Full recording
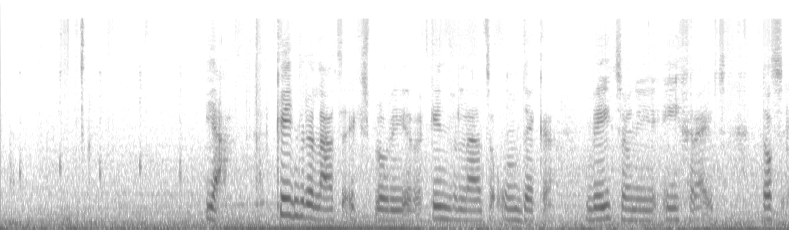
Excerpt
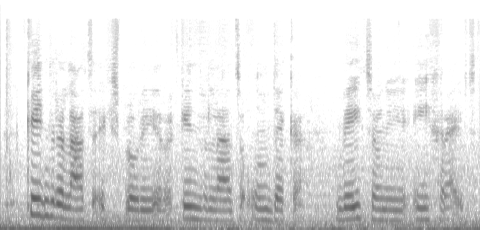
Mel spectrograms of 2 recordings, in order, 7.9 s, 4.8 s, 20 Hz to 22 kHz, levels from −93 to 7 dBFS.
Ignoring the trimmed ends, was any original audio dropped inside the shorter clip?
no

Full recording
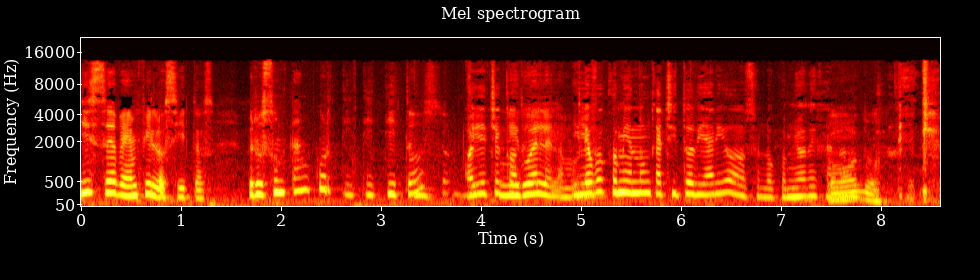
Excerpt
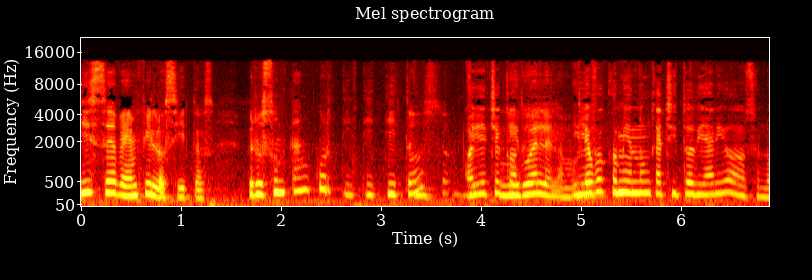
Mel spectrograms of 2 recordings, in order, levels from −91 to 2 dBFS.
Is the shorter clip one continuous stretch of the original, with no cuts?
yes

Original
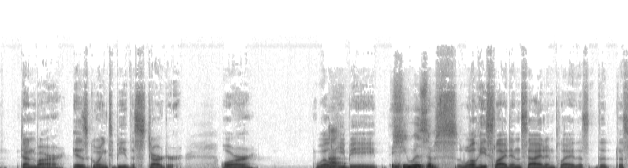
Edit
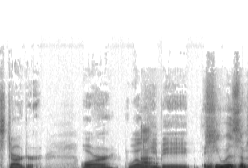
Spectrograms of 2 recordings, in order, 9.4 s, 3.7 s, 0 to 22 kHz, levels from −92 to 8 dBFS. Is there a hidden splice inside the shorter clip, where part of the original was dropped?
yes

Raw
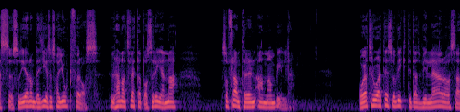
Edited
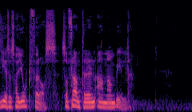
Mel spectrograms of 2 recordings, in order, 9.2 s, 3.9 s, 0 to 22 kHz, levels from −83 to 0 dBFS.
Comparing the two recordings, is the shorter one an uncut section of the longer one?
no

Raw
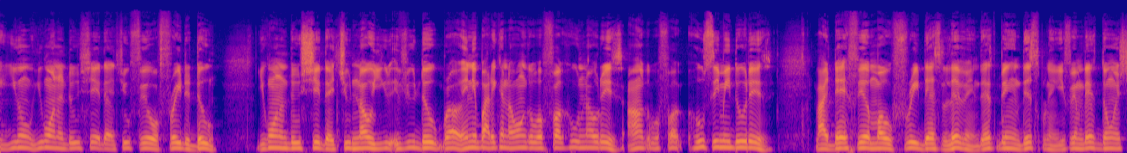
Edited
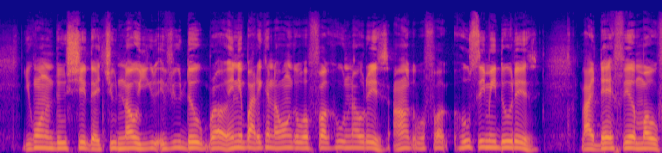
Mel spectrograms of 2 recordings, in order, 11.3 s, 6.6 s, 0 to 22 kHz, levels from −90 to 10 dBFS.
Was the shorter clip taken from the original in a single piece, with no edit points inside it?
yes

